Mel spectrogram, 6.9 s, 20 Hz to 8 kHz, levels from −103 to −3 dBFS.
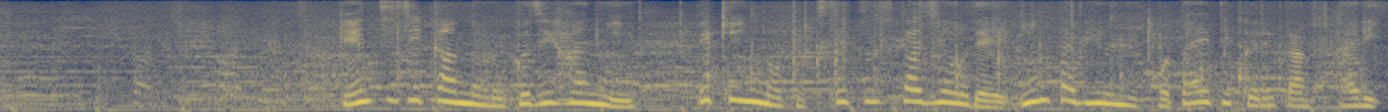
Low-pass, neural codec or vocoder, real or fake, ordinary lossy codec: none; codec, 16 kHz, 6 kbps, DAC; fake; none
